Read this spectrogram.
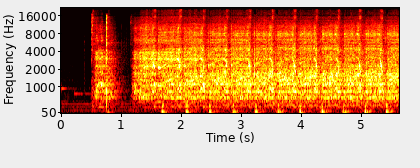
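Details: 2009 Arctic Cat DVX 300 ATV, long stored, cranked by jumping the starter solenoid with a 100 amp start during a compression test: the starter turns at an even pace, about 160 compression pulses a minute, with no firing. Compression reads 160 psi.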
